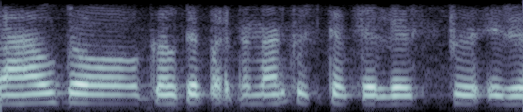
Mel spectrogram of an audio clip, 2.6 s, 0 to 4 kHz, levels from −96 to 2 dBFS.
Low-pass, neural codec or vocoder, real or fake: 3.6 kHz; codec, 16 kHz in and 24 kHz out, 1.1 kbps, FireRedTTS-2 codec; fake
